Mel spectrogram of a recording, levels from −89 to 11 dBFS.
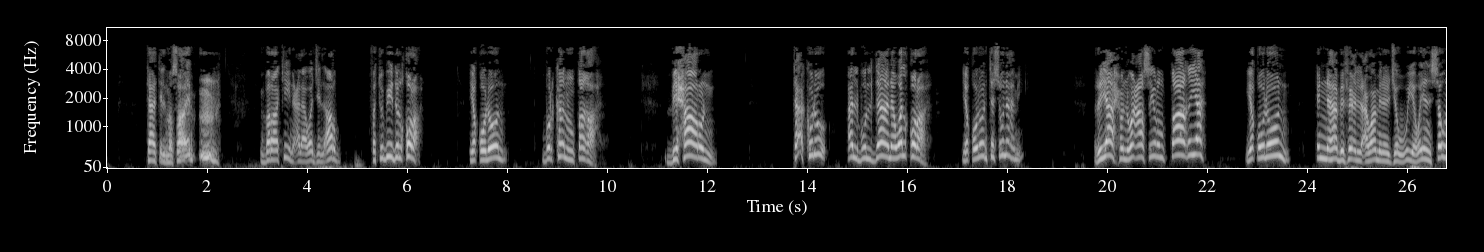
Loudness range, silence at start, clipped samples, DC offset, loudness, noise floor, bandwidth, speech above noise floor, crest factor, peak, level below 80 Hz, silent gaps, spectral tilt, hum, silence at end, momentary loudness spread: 5 LU; 0.8 s; under 0.1%; under 0.1%; -18 LUFS; -80 dBFS; 7.4 kHz; 62 dB; 18 dB; 0 dBFS; -54 dBFS; 12.33-12.43 s, 13.61-13.66 s; -4.5 dB/octave; none; 0 s; 12 LU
